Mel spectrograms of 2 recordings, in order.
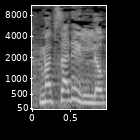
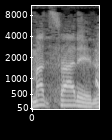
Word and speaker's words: Mazzarello: ustedes les parecen, Mazzarello. ¿Cómo está, Marcelo? Muy bien, qué lindo pronunciado así, italianísimo. Muy bien, Mazzarello, exactamente.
